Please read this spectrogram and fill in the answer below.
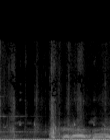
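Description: Cattle hooves stepping on packed dirt as two cows walk, over a steady low hum. Indistinct voices come in about a second in.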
